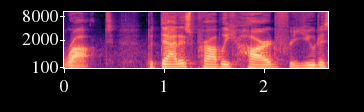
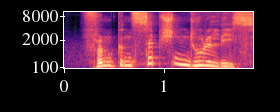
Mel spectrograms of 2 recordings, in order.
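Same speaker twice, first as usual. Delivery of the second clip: fake British accent, pitched up; 9 semitones higher than usual. Reading a statement aloud, in a put-on british accent. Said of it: "I'll do another British accent".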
